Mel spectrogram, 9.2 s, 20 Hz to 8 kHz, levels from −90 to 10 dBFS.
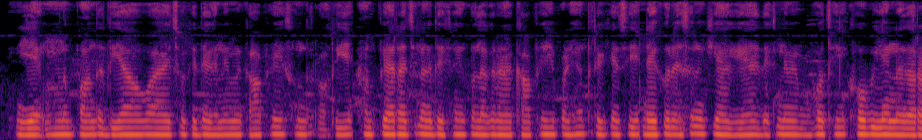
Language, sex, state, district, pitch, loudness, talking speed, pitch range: Hindi, male, Bihar, Purnia, 145 Hz, -31 LUFS, 215 wpm, 145-150 Hz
